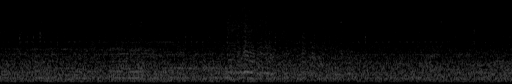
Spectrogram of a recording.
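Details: A buff-tailed bumblebee visits Hibiscus rose mallow blossoms, giving a quiet, continuous droning buzz that grows slightly louder near the middle before settling back, set against a gentle broadband background hiss.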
